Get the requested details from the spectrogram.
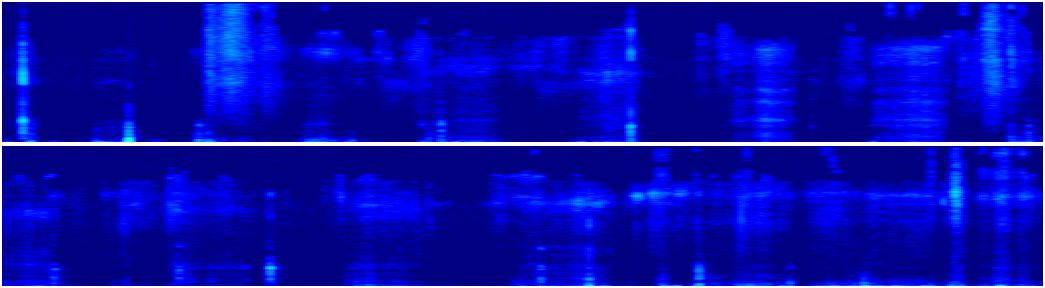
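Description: Long grey nails tap and scratch along a small rainbow wooden stacking ring toy, its solid painted wooden rings and top ball. The sound is quiet, a steady run of soft, dull knocks with a deep, low weight, mixed with brief scratchy brushing and faint high hiss. Each tap dies away almost instantly.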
